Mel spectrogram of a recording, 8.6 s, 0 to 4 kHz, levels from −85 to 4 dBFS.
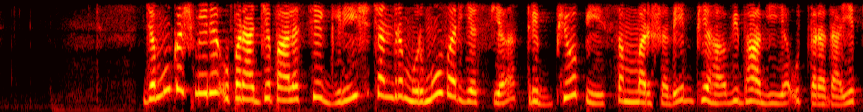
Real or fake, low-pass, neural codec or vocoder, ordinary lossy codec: real; 3.6 kHz; none; Opus, 32 kbps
